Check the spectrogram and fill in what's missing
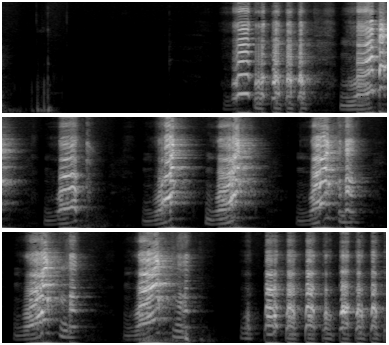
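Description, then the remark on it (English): An imitated Eastern wild turkey hen call: a loud series of about a dozen raspy, nasal yelps in a steady rhythm, quickening slightly toward the end, with no talking. “This is my hen call, Eastern Wild Turkey.”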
